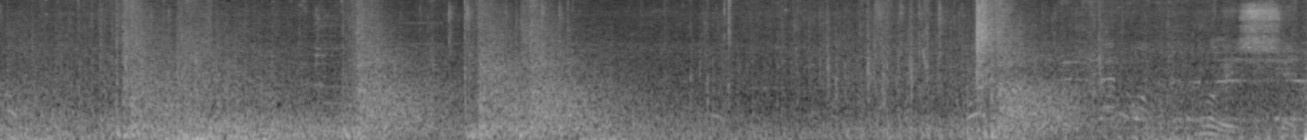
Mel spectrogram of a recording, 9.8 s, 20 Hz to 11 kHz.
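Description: Heavy explosions and gunfire in a Battlefield 4 Conquest Large battle on the Zavod 311 map, several loud booming blasts spaced a couple of seconds apart over constant battle noise.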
